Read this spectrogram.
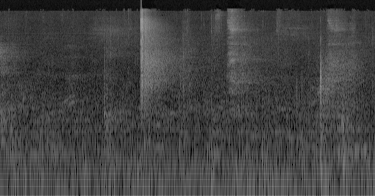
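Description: Footsteps thud on a wooden platform in a large echoing hall.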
